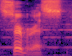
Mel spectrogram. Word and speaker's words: Cerberus: That's how you say it, Cerberus.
